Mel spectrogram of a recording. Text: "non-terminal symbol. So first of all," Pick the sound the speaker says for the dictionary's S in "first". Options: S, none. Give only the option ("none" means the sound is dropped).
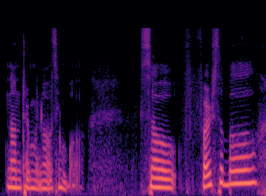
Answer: S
